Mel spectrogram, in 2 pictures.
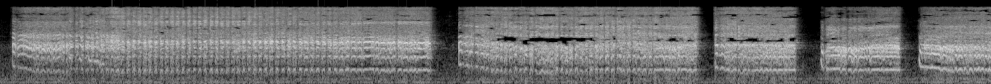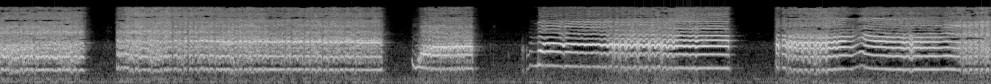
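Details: Otter giving long, sustained shrill squeals on a steady pitch, broken by brief pauses, turning near the end into quavering, wavering chirps.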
